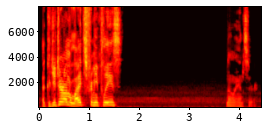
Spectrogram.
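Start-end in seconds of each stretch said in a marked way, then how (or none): 0.1-1.7 high, quick, nervous request; hesitant request. A narrator's reading. Visitor asks the unseen woman for light, hesitant and high. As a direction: ask hurriedly, pitched up and louder. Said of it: "I hesitated".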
